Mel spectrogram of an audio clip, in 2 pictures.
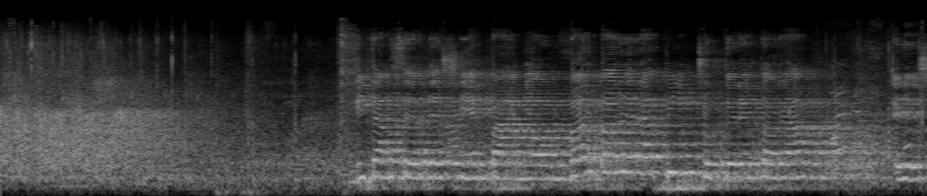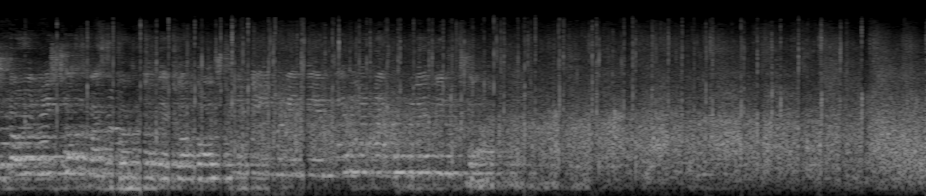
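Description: Young girls clap their hands nearby.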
